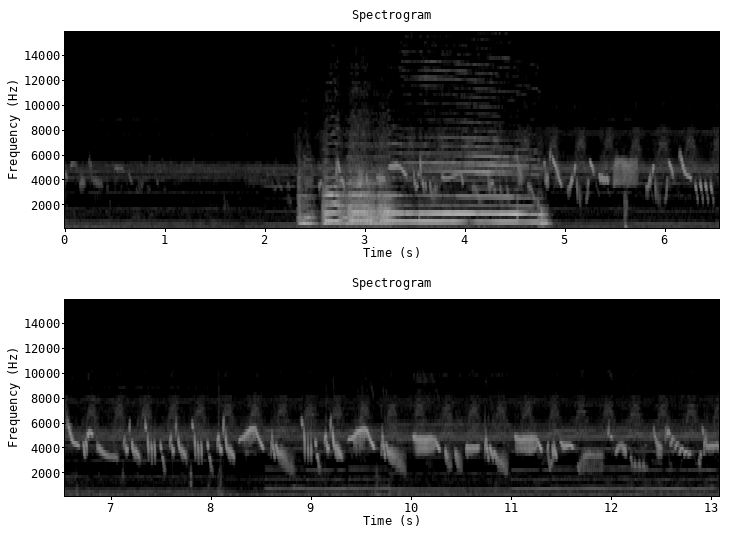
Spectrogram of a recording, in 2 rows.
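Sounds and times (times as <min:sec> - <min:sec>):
small birds chirping: 0:00.0 - 0:13.0
rooster crowing: 0:02.3 - 0:04.9.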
